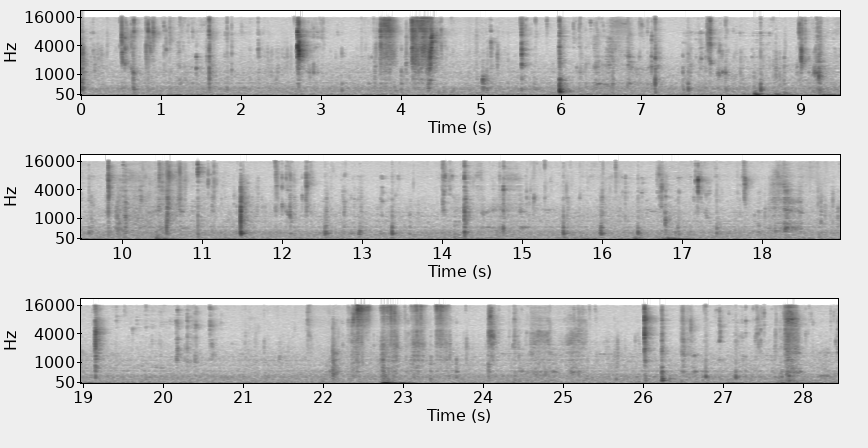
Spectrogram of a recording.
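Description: Close-miked chewing and biting of spicy braised chicken feet, with irregular crunches and clicks as the small bones are chewed through.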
